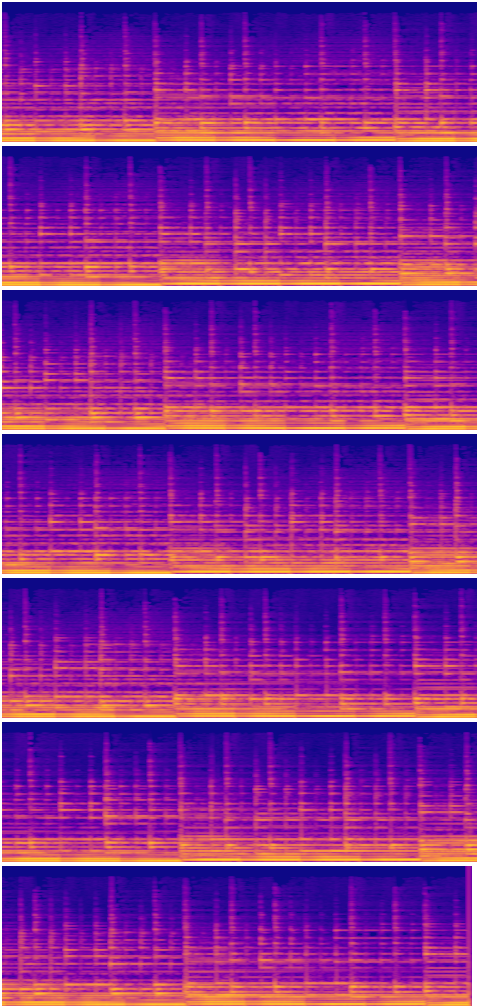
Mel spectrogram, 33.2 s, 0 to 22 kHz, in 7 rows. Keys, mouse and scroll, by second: 3.2 shift+a, 4.5 click, 6.4 KP_1, 8.2 s, 11.1 click, 12.9 s, 16.6 click, 18.6 s, 26.3 click.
